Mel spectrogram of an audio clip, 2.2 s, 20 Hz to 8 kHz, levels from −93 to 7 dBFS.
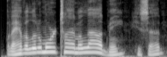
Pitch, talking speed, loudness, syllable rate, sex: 160 Hz, 295 wpm, -14 LUFS, 7.2 syllables/s, male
